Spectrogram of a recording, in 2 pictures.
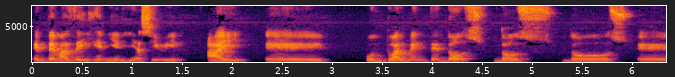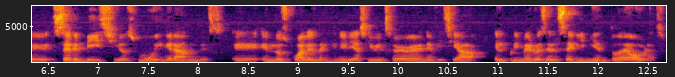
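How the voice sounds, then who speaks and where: A man uses an ordinary speaking voice with a fairly high pitch. His intonation is fairly even and his pace fairly slow. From Colombia. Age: 30s. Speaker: drone consultant and trainer. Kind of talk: interview.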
